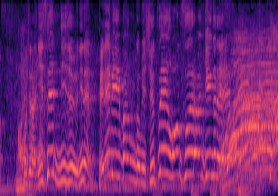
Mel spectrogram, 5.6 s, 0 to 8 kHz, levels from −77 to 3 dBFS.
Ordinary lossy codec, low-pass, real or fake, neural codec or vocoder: none; none; real; none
